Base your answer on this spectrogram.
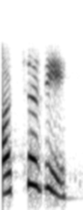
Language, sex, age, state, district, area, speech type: Punjabi, female, 45-60, Punjab, Jalandhar, urban, conversation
